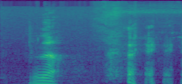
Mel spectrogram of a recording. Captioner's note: laughs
